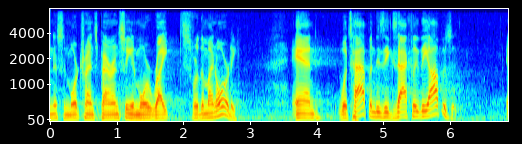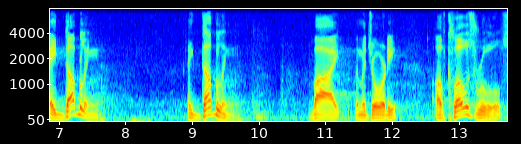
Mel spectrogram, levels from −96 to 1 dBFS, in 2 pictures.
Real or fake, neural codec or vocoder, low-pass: real; none; 7.2 kHz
